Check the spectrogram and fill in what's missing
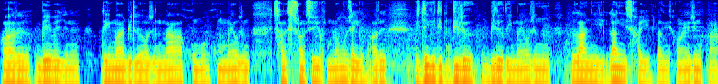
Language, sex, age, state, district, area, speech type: Bodo, male, 45-60, Assam, Udalguri, rural, spontaneous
